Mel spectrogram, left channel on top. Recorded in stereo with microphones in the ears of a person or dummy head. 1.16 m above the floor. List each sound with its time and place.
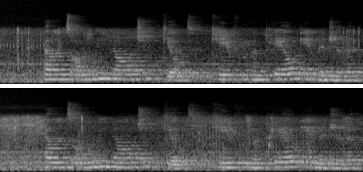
0.4 s a woman speaking: 65° left (ahead or behind), 1.4 m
